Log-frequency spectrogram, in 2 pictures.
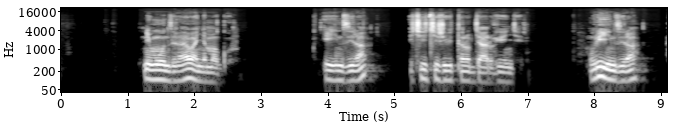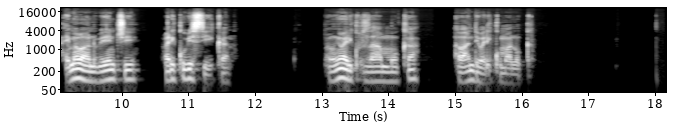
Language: Kinyarwanda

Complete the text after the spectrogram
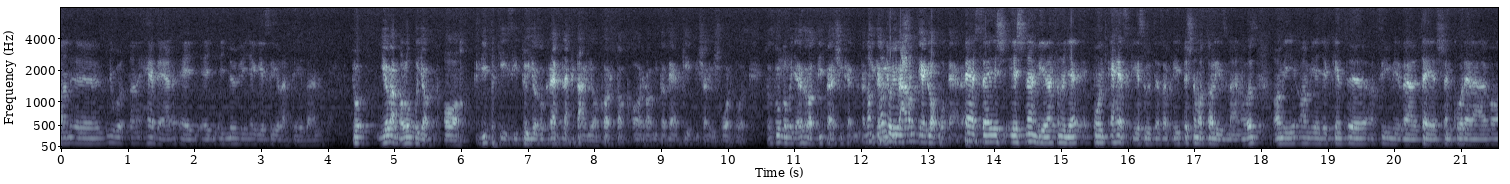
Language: Hungarian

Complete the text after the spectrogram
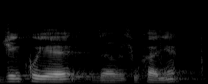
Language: Polish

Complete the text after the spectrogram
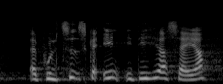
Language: Danish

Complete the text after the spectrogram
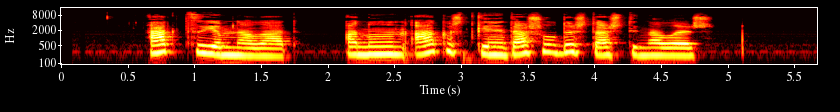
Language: Mari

